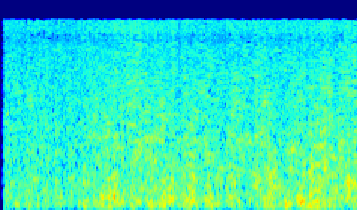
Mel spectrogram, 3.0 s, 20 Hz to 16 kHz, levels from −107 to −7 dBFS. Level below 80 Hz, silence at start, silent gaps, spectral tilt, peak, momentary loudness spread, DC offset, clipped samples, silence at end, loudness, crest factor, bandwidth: -64 dBFS; 0.05 s; none; -3.5 dB/octave; -26 dBFS; 6 LU; under 0.1%; under 0.1%; 0 s; -44 LUFS; 18 dB; 11.5 kHz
